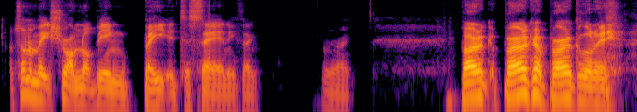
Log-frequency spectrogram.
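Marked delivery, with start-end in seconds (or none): 4.6-6.2 put-on Scottish accent, loud and raised. Speaker trying out a requested phrase, scottish accent. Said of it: "Burger burglary in a Scottish accent".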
